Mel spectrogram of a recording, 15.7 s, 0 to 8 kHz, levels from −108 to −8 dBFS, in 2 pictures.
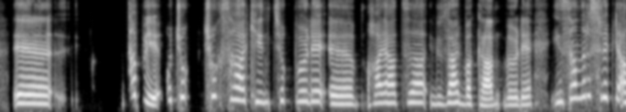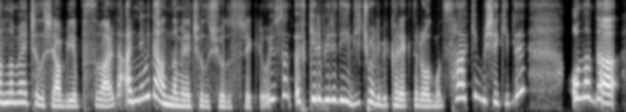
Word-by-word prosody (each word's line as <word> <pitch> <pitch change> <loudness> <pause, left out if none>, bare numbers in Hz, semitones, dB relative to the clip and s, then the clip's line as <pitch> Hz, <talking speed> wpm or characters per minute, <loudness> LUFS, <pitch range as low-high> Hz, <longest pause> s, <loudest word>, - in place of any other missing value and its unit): Eee, 235 -1 +5 0.9
tabii, 455 -2 +2
o 325 - -2
çok, 400 +2 -1 0.2
çok 435 0 -2
sakin, 310 -5 0
çok 295 +2 -8
böyle, 285 -1 0
eee, 220 -1 +2 0.2
hayata 250 +1 0
güzel 220 +2 +1
bakan, 195 -2 +2
böyle, 195 +2 -1 0.2
insanları 375 - -1
sürekli 395 -5 0
anlamaya 260 0 +2
çalışan 180 -9 0
bir 160 - -4
yapısı 160 +3 -6
vardı. 170 +7 +1
Annemi 330 +9 +2
de 400 - +7
anlamaya 175 - +3
çalışıyordu 145 -2 -6
sürekli. 140 -1 -9
O - - -4
yüzden 365 +6 -3
öfkeli 350 -1 +2
biri 330 0 +2
değildi, 290 -9 +1
hiç 260 +4 -7
öyle 210 -8 0
bir - - -2
karakter 170 -1 -2
olmadı. 160 +3 -3
Sakin 375 +2 -2
bir 315 - -1
şekilde 250 -3 -4 0.7
ona 395 0 +3
da, 245 -9 +8
255 Hz, 155 wpm, -21 LUFS, 195-330 Hz, 0.9 s, da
